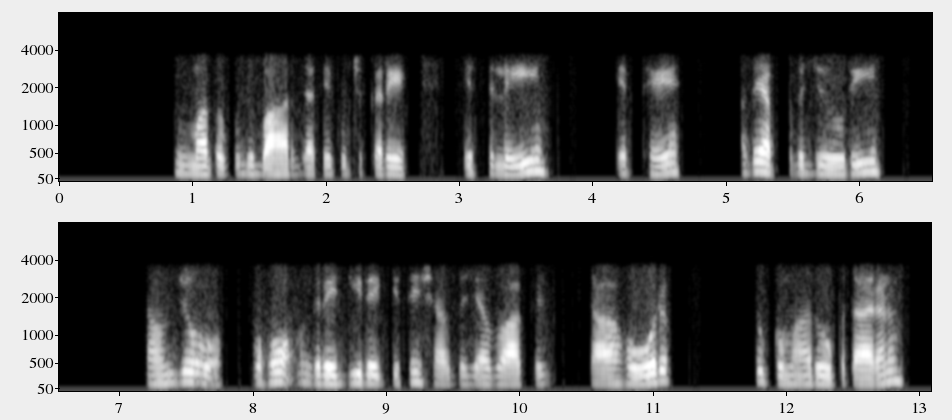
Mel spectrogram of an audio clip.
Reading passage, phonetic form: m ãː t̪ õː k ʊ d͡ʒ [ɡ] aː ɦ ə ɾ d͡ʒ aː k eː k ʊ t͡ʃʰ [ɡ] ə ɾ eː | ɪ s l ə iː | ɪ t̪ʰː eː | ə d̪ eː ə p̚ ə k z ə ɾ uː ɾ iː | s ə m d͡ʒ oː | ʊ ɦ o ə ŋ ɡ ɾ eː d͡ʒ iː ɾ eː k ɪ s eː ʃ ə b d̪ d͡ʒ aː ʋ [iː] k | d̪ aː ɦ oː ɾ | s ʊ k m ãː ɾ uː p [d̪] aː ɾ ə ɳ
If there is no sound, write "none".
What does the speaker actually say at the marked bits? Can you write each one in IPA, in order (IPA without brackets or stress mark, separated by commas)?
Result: b, k, aː, t̪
